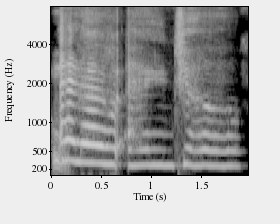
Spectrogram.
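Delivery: very high, drawn-out mock accent; Drusilla's accent. Shown as a demonstration. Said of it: "That's what she sounds like".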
